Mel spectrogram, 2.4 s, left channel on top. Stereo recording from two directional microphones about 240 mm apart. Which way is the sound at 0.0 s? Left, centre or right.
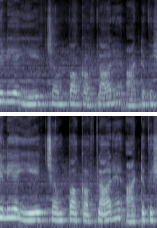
Right.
